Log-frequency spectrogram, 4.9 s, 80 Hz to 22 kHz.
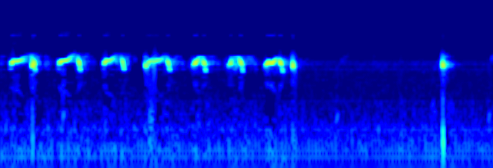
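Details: Juvenile bald eagle exploring around the nest at Fraser Point, 2 July 2022, via live cam; seven high, piping, slightly rising chip notes in a quick even series, then quiet with one last short note.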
